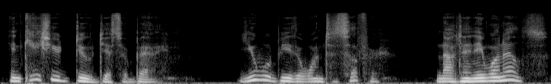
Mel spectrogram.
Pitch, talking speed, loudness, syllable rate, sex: 145 Hz, 165 wpm, -18 LUFS, 5.5 syllables/s, male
